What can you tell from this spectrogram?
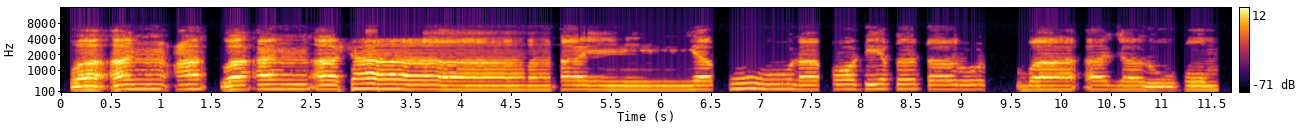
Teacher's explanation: asanya agak panjang, ai-nya lebih ditahan lagi idghamnya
